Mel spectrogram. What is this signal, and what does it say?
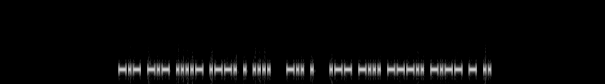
Morse code, heard as a keyed tone, about 48 wpm, 700 Hz. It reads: KK4PEH DE WB8YTI
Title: USA Callsign DE Callsign - 6 Characters - 50wpm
